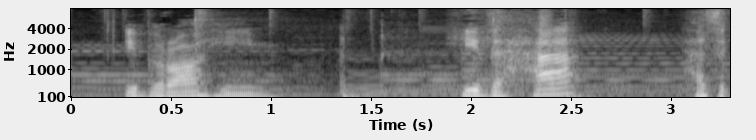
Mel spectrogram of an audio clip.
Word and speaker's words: Ibrahim: Next word, Ibrahim. So here, ra. Notice here the ra, fatha, followed by the alif. Once again, it's a long vowel. Ibra, not ibra, ibra. Ibra, and then him, Ibrahim.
